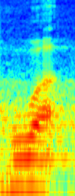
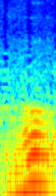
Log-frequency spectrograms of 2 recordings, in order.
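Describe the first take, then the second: First: The word ends with a full final vowel. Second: The final vowel is dropped, leaving one syllable.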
